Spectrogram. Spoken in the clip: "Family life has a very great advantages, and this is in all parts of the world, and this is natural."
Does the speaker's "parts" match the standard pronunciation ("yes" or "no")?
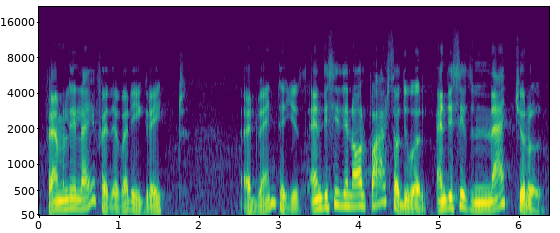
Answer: yes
